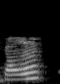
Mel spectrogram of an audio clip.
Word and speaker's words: Passaic: Passaic.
